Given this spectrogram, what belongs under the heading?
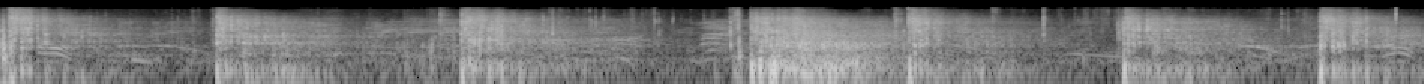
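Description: Musket volleys fired in a reenactment battle at Fort Ticonderoga, New York: several loud, sharp cracks roughly every second and a half, each booming and fading, with shouted commands between.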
